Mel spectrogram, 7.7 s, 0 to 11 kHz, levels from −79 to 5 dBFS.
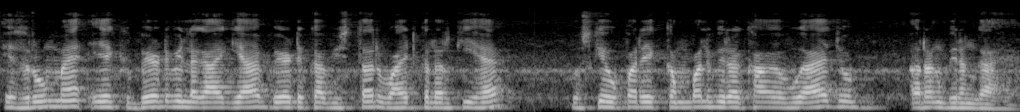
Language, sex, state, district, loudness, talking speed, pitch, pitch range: Hindi, male, Jharkhand, Deoghar, -17 LUFS, 210 wpm, 155 Hz, 145-160 Hz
